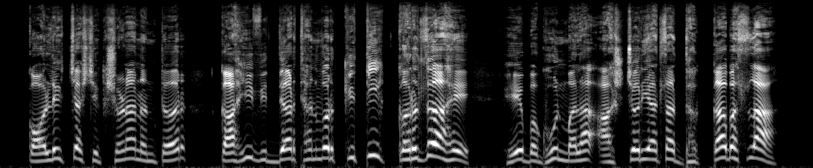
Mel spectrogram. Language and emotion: Marathi, surprised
